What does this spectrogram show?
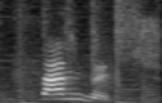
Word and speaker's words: sandwich: Again, the D is silent, so it becomes sandwich.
